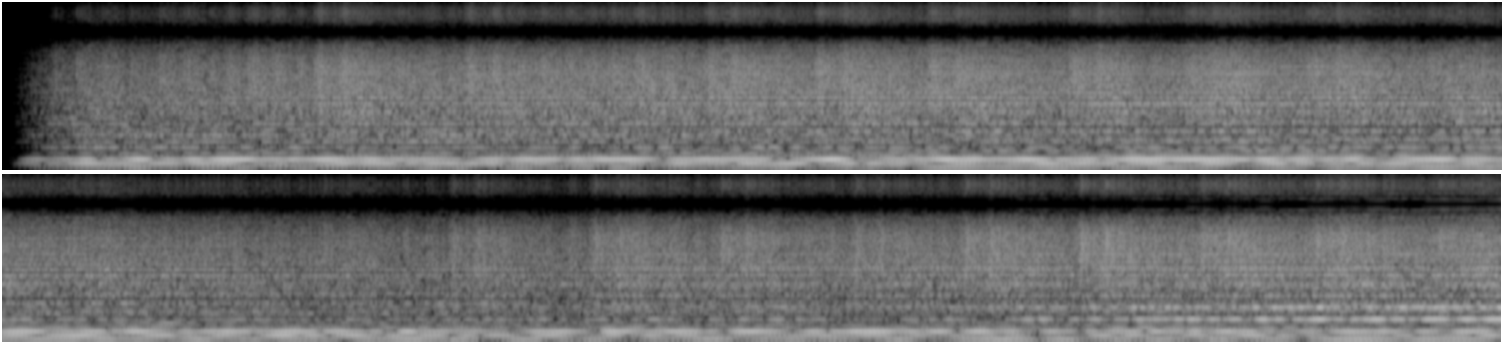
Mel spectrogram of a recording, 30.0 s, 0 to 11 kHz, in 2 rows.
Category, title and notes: Soundscapes > Synthetic / Artificial
Microkorg & Chase Bliss Mood mk2 Drone pad.
An evolving drone sound I created using my microKORG, processed through the Chase Bliss Mood MKII. It has a warm, deep, and gritty character. Recorded in Ableton Live.
Ambiance, Ambience, Ambient, analog, Artificial, Buzzing, chasebliss, Cinematic, drone, Industrial, inflight, LFO, Machine, Machinery, Metal, Metallic, microkorg, Modeld, moodmk2, Movie, nightsky, Noise, oscillator, pulsing, resonating, reverb, Robot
